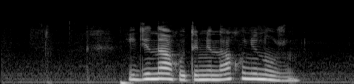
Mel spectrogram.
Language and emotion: Russian, angry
